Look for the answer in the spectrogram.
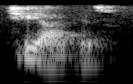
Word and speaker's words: Chiakas: Chiakas.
